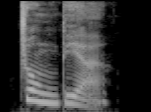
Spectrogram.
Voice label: "重点", Chinese

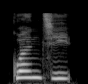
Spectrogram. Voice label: "关机", Chinese

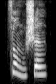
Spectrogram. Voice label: "纵深", Chinese

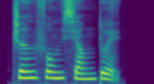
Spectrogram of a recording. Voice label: "针锋相对", Chinese

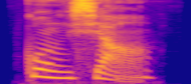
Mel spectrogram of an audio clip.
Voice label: "共享", Chinese

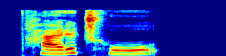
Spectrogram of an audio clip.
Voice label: "排除", Chinese

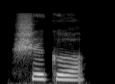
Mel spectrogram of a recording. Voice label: "诗歌", Chinese

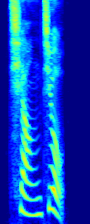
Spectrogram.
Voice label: "抢救", Chinese

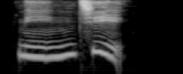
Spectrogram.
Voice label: "铭记", Chinese

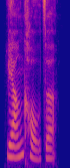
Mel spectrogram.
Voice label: "两口子", Chinese

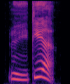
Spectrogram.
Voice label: "旅店", Chinese

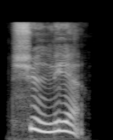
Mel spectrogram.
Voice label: "训练", Chinese

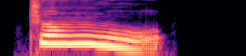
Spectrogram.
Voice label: "中午", Chinese

